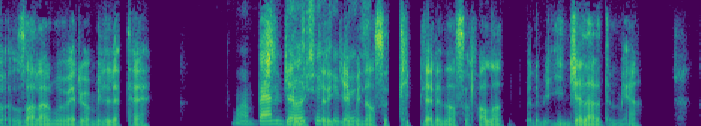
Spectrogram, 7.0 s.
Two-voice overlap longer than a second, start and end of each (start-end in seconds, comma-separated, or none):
2.6-3.8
